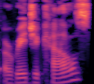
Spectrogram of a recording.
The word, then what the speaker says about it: Aridja Kawls: It's Aridja Kawls. Is that correctly? – Yeah.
